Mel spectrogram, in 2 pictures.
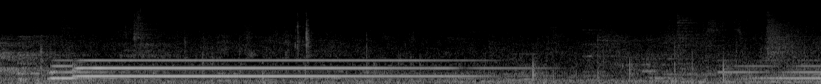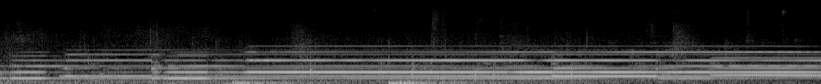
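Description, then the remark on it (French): Several large curved virtual Roman cornu horns of Pompeii, great curved trumpets carried around the elbow and shoulder, sound long, sustained brassy notes, first a low pair, then more horns join in a droning chord that builds and holds, with faint background rumble and thuds. “ce sont les cornues de Pompéi. Les cornues sont ces sortes de grandes trompettes courbes qu'on porte autour du coude et de l'épaule.”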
